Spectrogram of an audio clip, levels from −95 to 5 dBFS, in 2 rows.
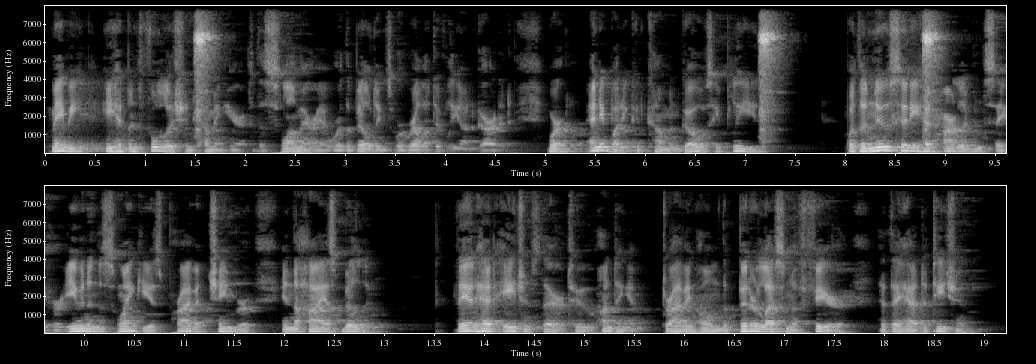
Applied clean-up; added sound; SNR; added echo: classical method WPE with log-MMSE.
